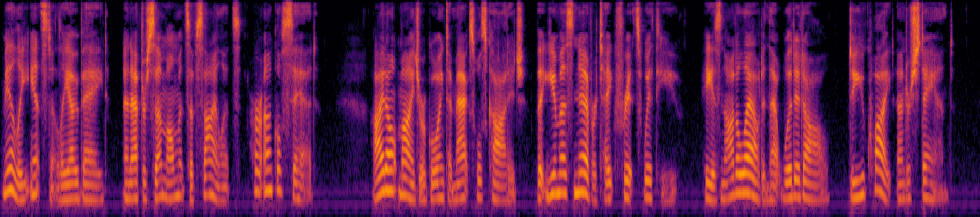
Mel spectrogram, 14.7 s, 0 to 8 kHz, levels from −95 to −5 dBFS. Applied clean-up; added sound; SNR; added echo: none; none; none; none.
